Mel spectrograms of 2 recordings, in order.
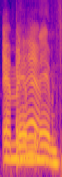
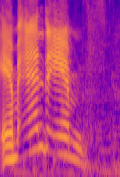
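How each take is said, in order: First: The stress is spread evenly and smoothly. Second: The stress falls heavily on the final M. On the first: The speaker calls it right. "It's just meant to roll off the tongue like M&M's" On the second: The speaker calls it wrong. "Why do you put so much emphasis on the end and the second M?"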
